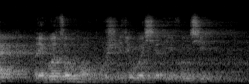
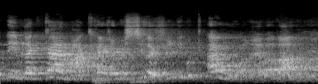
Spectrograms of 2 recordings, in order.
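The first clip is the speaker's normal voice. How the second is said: higher, louder, half-laughing mock scolding; mock indignant retort; 10 dB louder than usual. To friends chatting outside his hospital room, a loud mock scolding. Mocking visiting friends retold.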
